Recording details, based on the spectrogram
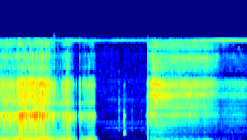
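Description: A French Bulldog snores in loud, low, rasping rattles with a brief quiet pause between breaths.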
